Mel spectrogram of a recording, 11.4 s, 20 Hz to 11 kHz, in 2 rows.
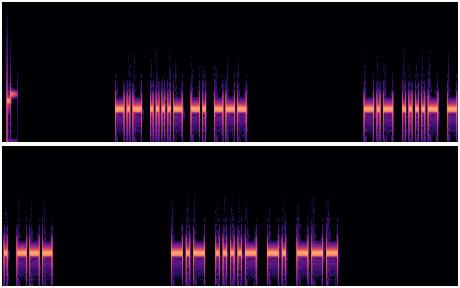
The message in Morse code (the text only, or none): K4NO K4NO K4NO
